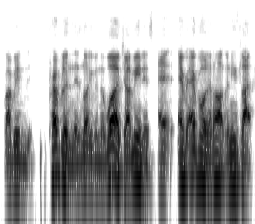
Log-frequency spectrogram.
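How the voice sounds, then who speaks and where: A man's voice: lowish voice, very fast. A man in his twenties, a podcast guest, talking casually with many restarts and fillers. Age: 20s. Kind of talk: casual chat.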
